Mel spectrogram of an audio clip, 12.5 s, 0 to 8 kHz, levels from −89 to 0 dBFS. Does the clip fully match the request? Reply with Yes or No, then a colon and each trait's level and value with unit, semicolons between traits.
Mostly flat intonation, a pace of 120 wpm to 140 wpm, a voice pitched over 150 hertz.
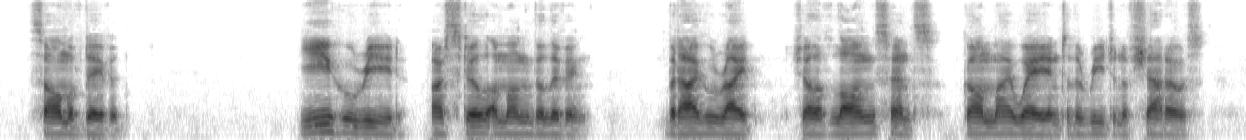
No: narrow, 1.5 semitones; slow, 135 wpm; very low, 95 Hz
